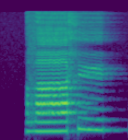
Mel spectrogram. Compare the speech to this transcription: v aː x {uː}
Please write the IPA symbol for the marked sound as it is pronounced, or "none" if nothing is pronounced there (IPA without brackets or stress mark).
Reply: yː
